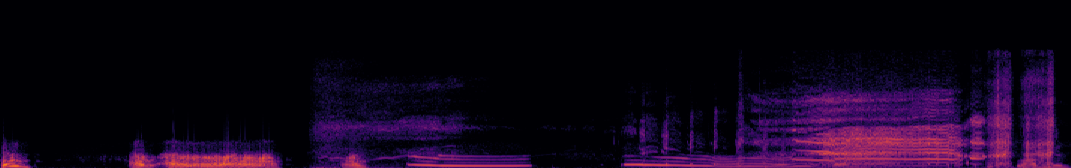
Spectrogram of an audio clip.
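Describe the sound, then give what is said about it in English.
A person imitates a dog, mixing rough, breathy growl-like bursts with high, wavering whines and whimpers over about seven seconds, with short pauses between the sounds. “we're going to do a dog”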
